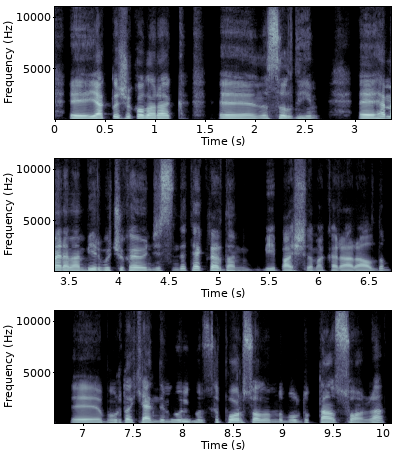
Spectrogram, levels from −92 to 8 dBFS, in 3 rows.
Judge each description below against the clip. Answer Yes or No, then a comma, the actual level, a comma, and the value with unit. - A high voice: No, medium, 140 Hz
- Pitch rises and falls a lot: No, average, 3.7 semitones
